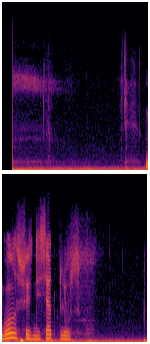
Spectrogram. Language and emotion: Russian, neutral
